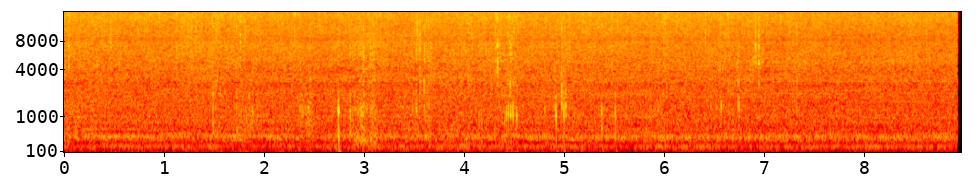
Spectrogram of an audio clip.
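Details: Colony of honey bees living inside a chimney beneath a roof on 4 July 2019, giving an unbroken droning hum of many wings, with occasional light taps and one sharp knock.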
